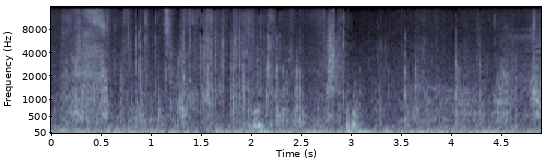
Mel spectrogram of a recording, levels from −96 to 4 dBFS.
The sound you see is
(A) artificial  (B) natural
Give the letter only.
B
